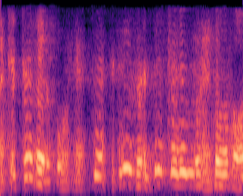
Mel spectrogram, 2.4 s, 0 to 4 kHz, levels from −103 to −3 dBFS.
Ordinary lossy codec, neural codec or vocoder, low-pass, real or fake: AAC, 16 kbps; codec, 16 kHz, 0.5 kbps, FreqCodec, smaller model; 3.6 kHz; fake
